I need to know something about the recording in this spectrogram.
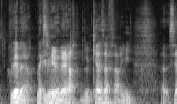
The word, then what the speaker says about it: Hueber: Comment on prononce ? Huber, Maxime Huber de Casafari.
